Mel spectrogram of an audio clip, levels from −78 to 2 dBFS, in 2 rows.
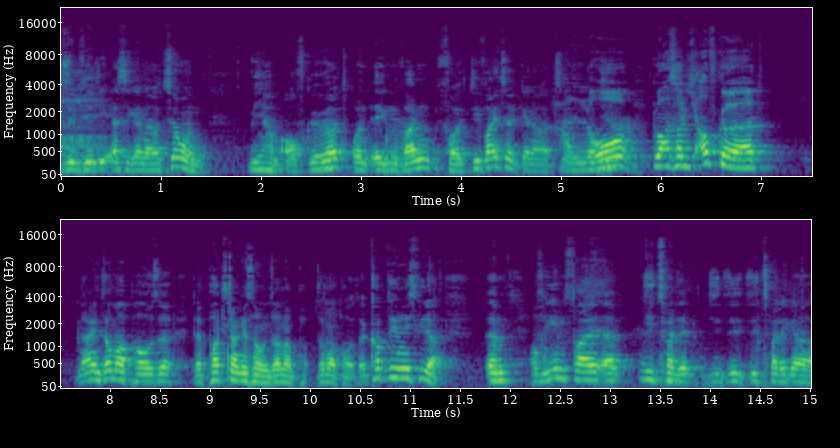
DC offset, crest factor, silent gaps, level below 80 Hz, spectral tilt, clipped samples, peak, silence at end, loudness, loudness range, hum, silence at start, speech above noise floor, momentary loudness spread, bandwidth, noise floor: under 0.1%; 16 dB; none; -58 dBFS; -7.5 dB/octave; under 0.1%; -2 dBFS; 0 s; -18 LUFS; 4 LU; none; 0 s; 36 dB; 11 LU; 14.5 kHz; -54 dBFS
